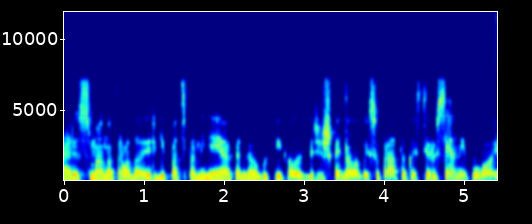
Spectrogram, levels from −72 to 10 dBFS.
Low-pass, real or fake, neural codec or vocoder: 7.2 kHz; real; none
